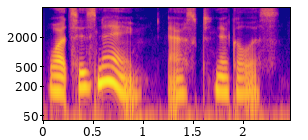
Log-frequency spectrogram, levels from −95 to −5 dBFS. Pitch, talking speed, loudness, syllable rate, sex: 175 Hz, 120 wpm, -19 LUFS, 3.8 syllables/s, female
